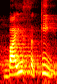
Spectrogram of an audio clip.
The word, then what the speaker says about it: Baisakhi: Pronounce it Baisakhi.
